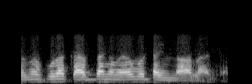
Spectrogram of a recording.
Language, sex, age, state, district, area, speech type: Punjabi, male, 18-30, Punjab, Fazilka, rural, conversation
